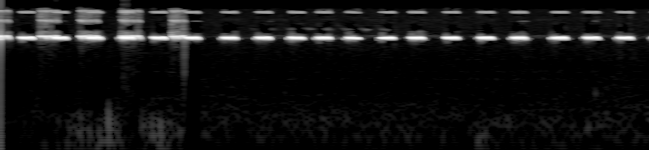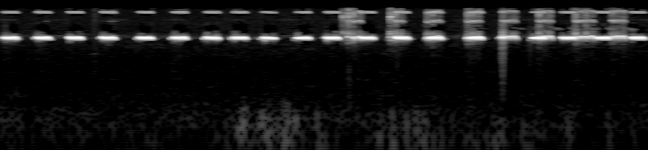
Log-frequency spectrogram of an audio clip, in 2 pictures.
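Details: Cricket giving a clean run of short, high, ringing chirps at a steady pace of roughly four per second, louder and buzzier bursts near the start and end.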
